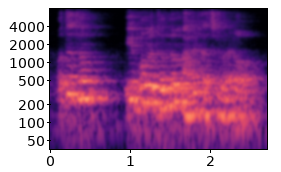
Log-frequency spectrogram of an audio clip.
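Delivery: ordinary talk, nothing marked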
